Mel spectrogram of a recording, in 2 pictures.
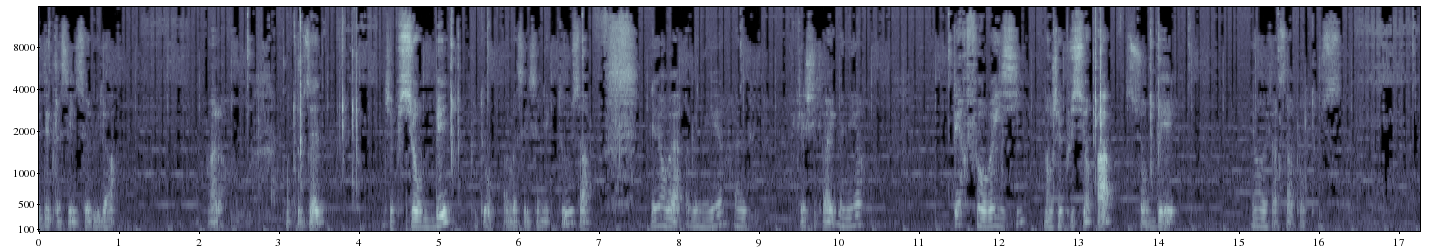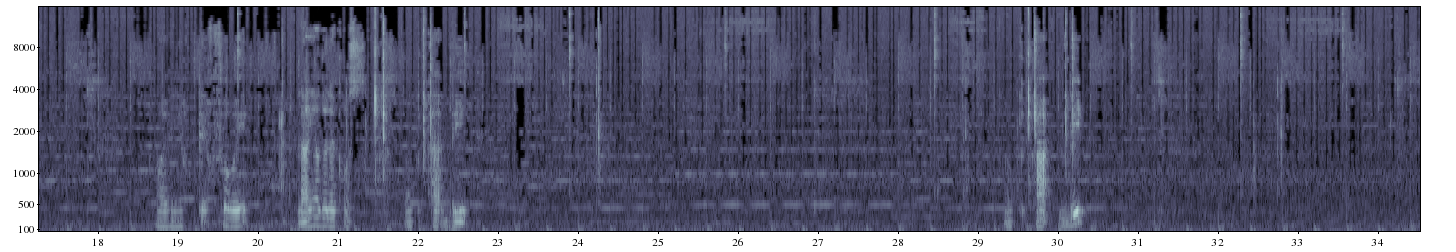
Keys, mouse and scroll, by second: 0.2-2.0 drag, 3.8 ctrl+z, 5.2 b, 8.8-10.6 drag, 13.2 a, 13.9 b, 17.2-19.1 drag, 21.5 a, 22.1 b, 25.9-27.8 drag, 29.7 a, 30.1 b, 33.6-34.5 drag.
